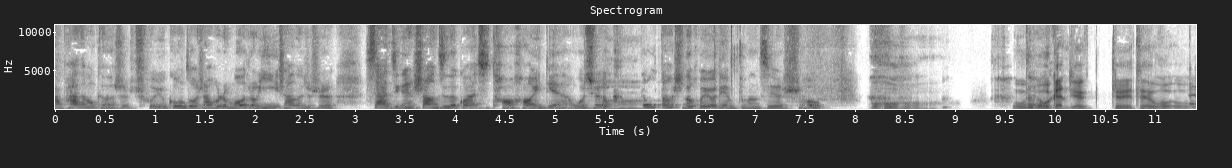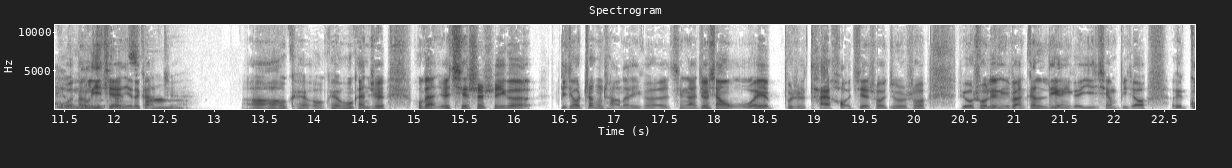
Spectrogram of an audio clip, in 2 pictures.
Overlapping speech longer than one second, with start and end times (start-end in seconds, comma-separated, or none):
11.3-12.7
